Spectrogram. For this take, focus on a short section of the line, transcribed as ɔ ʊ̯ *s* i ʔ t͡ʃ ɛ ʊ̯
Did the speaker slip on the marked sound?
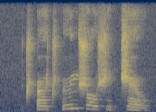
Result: yes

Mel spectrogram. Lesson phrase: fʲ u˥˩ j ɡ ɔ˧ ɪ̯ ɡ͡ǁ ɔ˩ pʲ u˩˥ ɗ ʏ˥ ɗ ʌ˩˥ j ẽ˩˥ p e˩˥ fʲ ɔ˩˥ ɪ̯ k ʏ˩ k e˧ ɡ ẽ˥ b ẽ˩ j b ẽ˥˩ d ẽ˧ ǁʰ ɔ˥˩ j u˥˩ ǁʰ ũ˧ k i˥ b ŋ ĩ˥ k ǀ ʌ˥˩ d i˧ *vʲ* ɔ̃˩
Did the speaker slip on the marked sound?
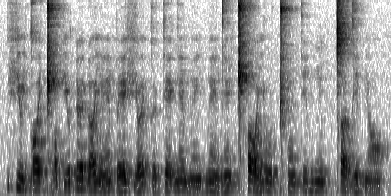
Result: yes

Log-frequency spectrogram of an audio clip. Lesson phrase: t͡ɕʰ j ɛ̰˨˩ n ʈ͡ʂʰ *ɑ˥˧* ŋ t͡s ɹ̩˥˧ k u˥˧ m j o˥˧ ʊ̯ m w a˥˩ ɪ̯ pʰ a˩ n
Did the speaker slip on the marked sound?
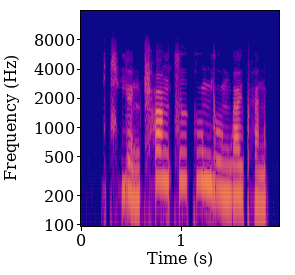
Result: no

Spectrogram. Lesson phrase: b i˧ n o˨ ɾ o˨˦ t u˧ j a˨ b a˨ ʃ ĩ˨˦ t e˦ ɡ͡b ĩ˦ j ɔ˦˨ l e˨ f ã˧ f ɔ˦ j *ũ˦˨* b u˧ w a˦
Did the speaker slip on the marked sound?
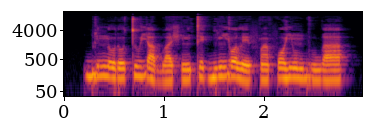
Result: yes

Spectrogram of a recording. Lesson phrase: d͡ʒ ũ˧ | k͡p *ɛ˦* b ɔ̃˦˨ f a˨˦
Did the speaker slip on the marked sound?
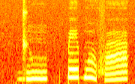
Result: no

